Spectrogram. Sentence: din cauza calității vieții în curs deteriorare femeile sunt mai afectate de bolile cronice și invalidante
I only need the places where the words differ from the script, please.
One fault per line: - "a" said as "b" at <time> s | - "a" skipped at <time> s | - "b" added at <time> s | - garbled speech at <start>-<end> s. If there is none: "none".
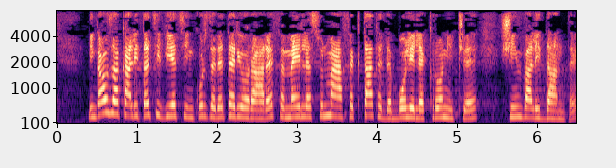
- "de" added at 1.9 s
